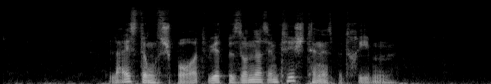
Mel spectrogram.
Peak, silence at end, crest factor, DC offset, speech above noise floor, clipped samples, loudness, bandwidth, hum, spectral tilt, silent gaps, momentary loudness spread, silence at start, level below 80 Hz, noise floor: -8 dBFS; 0.7 s; 22 dB; under 0.1%; 34 dB; under 0.1%; -28 LUFS; 16 kHz; none; -5.5 dB/octave; none; 10 LU; 0.2 s; -44 dBFS; -61 dBFS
